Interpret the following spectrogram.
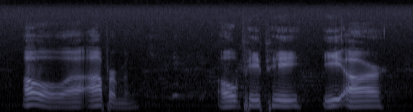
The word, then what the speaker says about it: Opperman: could we have your name and could you spell it please same as yours what the other name oh uh Opperman OPP ER m a n you've got you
